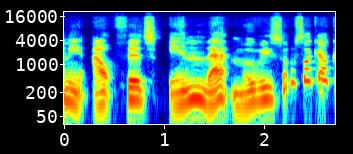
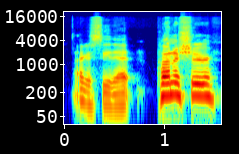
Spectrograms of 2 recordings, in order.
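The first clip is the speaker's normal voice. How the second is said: ordinary delivery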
